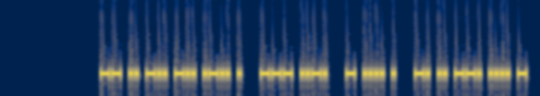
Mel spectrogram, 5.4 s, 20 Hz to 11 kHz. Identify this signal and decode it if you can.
Morse code, heard as a keyed tone, about 45 wpm, 690 Hz. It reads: MIDDLE OF THE NIGHT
